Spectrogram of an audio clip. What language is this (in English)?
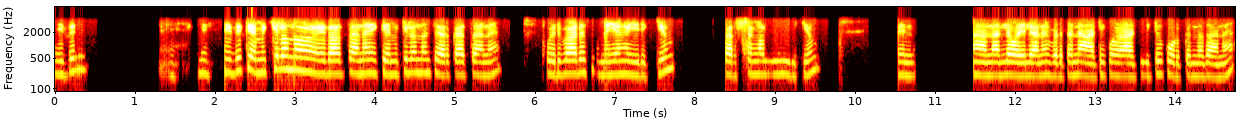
Malayalam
